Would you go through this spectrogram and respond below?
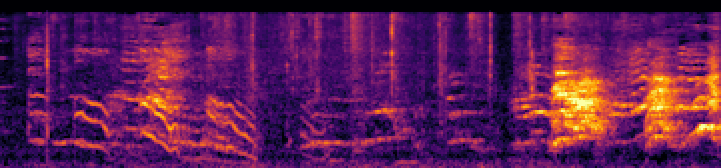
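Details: Toy poodle giving a run of high whimpering whines that slide downward in quick succession, followed by short yips and a brighter, louder burst near the end, over a low background hum.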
